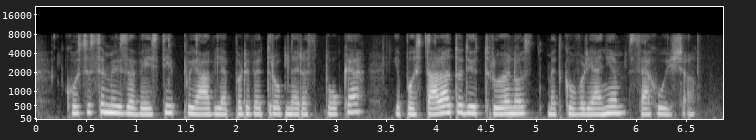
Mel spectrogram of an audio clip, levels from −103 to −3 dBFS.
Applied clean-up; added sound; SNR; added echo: none; none; none; none.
